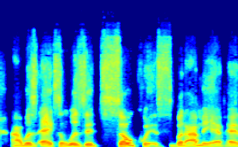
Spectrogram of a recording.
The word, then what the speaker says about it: Sjoquist: I was asking, was it Sjoquist? But I may have had it wrong. So could you tell me the correct pronunciation of your last name? Yes, it's Sjoquist.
